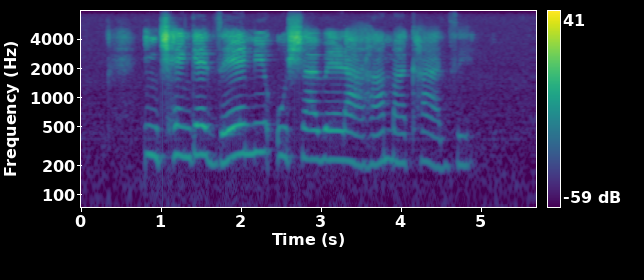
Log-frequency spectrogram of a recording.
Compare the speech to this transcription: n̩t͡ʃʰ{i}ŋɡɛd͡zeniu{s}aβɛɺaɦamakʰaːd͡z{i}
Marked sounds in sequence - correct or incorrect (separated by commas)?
incorrect, incorrect, correct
